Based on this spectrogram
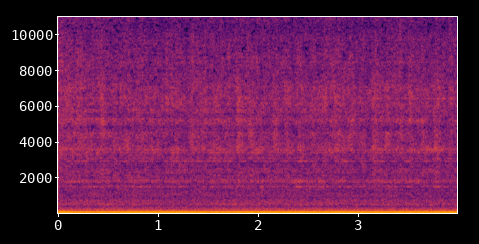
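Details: Ford Mustang 5.0 V8 with rebuilt A9L mass-air ECU just after cold start: deep steady rumble at raised even high idle, no misses or knocks, settling down; healthy.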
